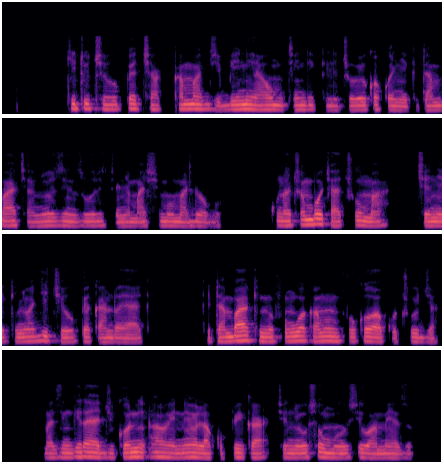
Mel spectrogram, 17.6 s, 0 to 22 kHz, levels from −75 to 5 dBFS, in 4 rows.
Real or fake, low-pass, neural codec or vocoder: fake; 7.2 kHz; codec, 24 kHz, 6 kbps, HILCodec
